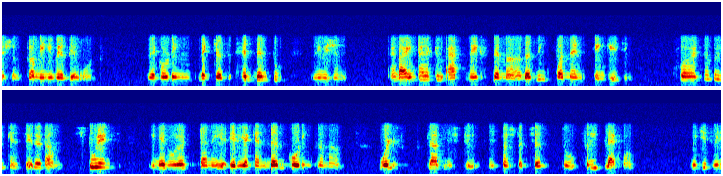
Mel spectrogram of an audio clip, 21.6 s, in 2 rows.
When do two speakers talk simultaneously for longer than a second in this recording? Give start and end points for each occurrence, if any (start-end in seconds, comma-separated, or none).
none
